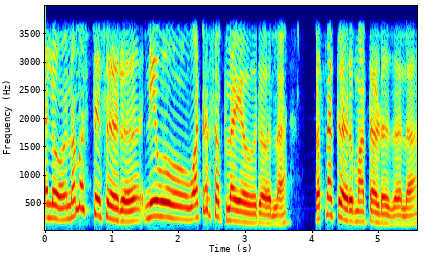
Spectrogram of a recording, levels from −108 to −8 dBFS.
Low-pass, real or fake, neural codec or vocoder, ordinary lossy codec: 3.6 kHz; fake; codec, 16 kHz, 16 kbps, FunCodec, trained on Chinese and English, 50 frames a second; none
